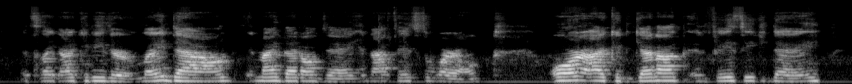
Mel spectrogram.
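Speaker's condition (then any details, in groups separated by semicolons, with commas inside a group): Cerebral palsy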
